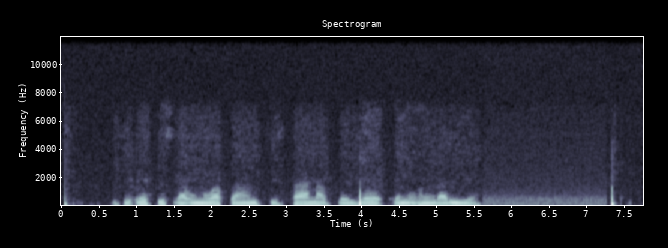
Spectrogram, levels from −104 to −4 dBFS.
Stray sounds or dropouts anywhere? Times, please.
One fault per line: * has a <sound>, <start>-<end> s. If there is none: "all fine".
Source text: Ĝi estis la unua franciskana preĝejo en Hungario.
all fine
